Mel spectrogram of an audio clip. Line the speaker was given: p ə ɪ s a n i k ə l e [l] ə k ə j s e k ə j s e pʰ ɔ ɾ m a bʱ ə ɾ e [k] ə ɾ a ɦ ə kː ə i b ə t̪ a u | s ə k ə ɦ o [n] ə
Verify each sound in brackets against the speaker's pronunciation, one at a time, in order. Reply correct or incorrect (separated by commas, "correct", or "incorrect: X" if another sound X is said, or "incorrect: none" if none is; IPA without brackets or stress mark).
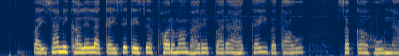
correct, incorrect: p, correct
